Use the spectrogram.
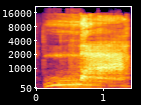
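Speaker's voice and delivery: put-on loud, drawn-out drunken egging on; drunk side. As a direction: holler it like the drunk devil on your shoulder. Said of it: "That's the drunk side of me talking".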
